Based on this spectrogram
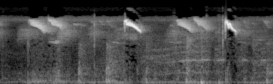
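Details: Ngalas-style song of a Buxtoni Oriental white-eye, meant to prompt other white-eyes to sing: two softer high slurred notes, then a sharp, very high whistle dropping steeply in pitch, the pattern repeated once, with faint background clatter.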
